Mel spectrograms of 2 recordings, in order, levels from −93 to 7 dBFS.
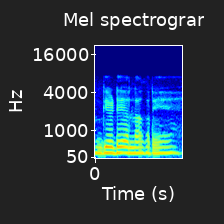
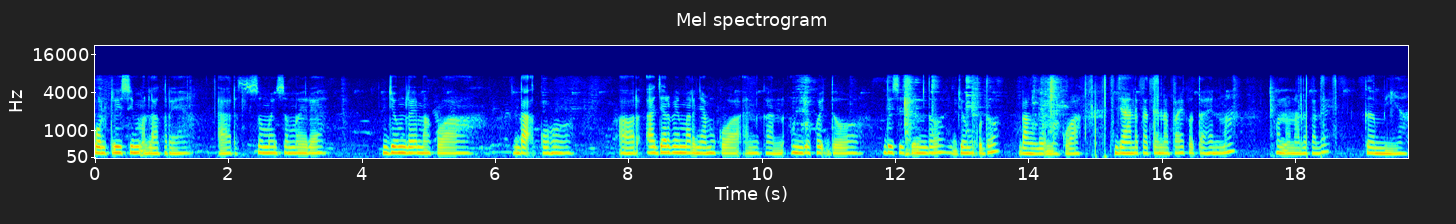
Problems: background sounds at intervals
